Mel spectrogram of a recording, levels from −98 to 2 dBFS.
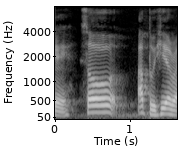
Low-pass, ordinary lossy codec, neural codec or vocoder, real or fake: none; none; codec, 16 kHz, 8 kbps, FunCodec, trained on LibriTTS, 25 frames a second; fake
